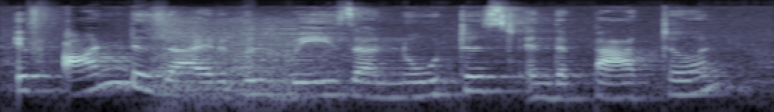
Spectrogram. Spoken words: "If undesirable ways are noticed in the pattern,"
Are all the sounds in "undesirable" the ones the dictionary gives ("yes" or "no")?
yes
